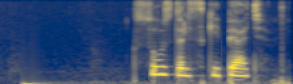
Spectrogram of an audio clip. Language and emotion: Russian, neutral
